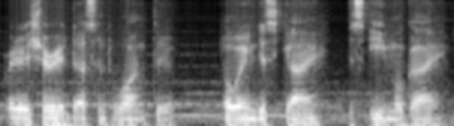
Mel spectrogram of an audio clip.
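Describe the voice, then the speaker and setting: A man with a low voice chats offhandedly as he plays a game on stream. His commentary is casual and joking, with game music clearly heard behind him. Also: flat delivery, normal speed. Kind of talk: casual live gameplay commentary.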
